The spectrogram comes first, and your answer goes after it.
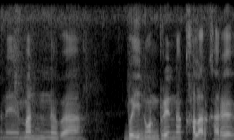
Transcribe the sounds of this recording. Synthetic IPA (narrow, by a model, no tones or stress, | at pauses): anemanːɯba | bɯjnɔnbɾenːakʰalaɾkʰaɾɯ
